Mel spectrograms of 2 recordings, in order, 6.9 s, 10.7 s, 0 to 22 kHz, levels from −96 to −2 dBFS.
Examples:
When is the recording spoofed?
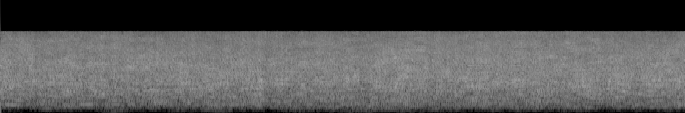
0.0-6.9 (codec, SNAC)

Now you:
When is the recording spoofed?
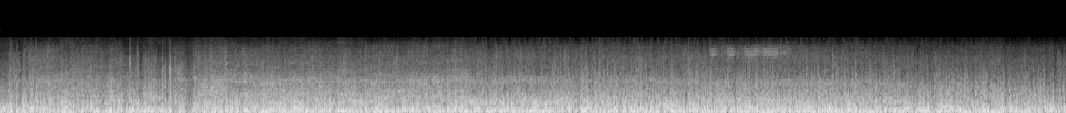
0.4-4.7 (codec, SNAC)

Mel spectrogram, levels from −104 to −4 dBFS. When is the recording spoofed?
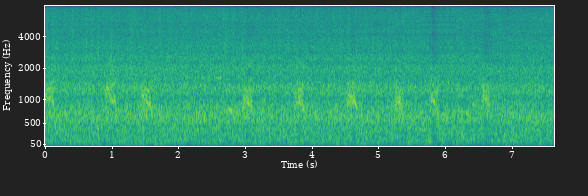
5.7-6.8 (codec, SNAC)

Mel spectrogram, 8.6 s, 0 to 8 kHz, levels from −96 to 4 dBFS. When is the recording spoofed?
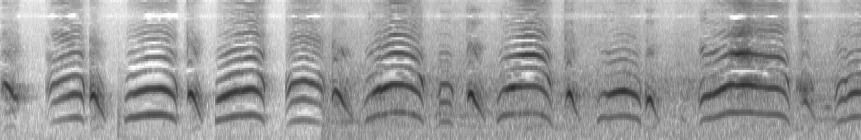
none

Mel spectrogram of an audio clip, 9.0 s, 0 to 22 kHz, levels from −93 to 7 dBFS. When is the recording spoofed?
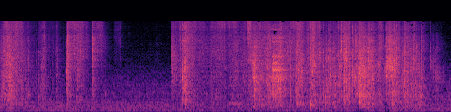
0.0-9.0 (vocoder, WaveNeXt)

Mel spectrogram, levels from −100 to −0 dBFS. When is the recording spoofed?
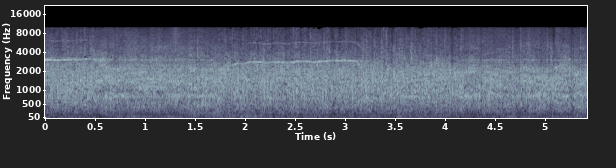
0.5-1.7 (codec, SNAC); 4.2-5.4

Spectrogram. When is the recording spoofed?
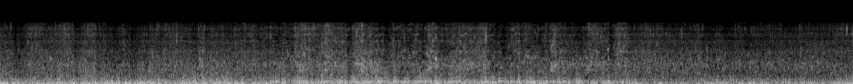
2.7-6.3 (vocoder, HiFi-GAN)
